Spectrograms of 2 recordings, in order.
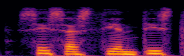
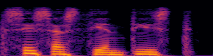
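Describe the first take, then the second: First: "scientist" lifted at the end, rising like a question; rising question tune. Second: Said in the usual way. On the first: Shown as a demonstration. Showing a question made only by the tone of voice, "scientist" rising. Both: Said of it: "Utiliza la entonación".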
